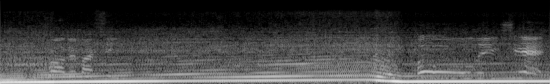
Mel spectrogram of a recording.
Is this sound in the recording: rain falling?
no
